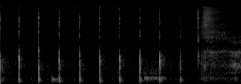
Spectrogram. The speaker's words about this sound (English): A little bit weird coming onto a stage where one person is clapping and no one else is in the room.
